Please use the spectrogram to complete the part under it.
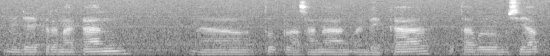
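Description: A man's voice: mid-range voice, completely flat delivery, moderate pace. A middle-aged man, a school principal, answering a news interview formally, with hesitant fillers. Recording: field interview with clear background noise. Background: ambient noise.

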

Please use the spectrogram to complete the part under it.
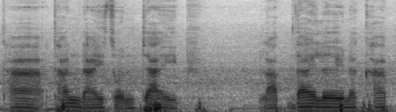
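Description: A man presenting items for sale in a video, speaking politely in short, halting phrases over music. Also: sits low, flat delivery, background noise. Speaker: fish seller presenting betta fish for sale. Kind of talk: unhurried sales video narration. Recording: music playing behind the voice.

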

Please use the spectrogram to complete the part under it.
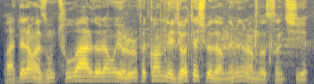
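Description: A man with an Iranian Persian accent doing let's-play commentary as a gaming YouTuber. He swings between loud panicked yelps and hushed, tense muttering. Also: medium pitch, slight background noise.

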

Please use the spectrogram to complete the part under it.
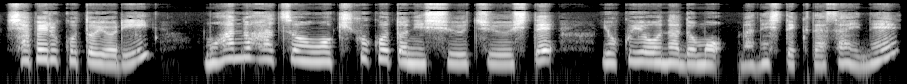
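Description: A woman's voice: fairly high pitch, normal speed, darkish tone, dry recording, studio quality. A woman teaching a radio language lesson, explaining pronunciation in a patient way.

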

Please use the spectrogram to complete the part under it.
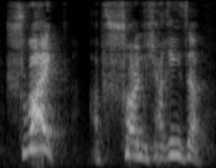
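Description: A woman's voice: on the high side, big pitch swings, takes it slowly, bright, forceful tone, breathy edge, pitched above the performer's own voice, heavily acted. A woman playing a small, boastful male knight in a storybook reading, bellowing pompously.

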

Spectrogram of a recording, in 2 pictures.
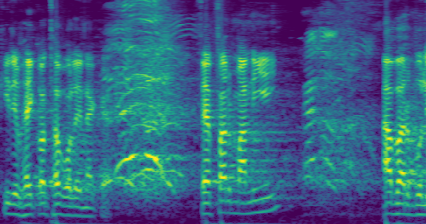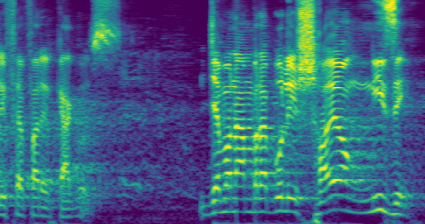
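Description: Slow-preaching Bangladeshi man in echoing hall. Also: fairly high pitch, fairly bright tone. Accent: Bangladeshi Bengali. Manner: calls out questions to the crowd, jokes, chanted Arabic verses. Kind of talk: sermon.

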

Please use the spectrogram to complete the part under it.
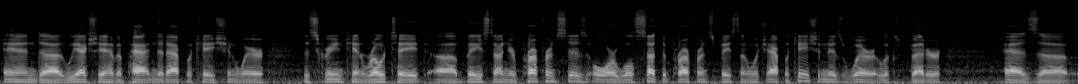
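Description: Standing outdoors beside a car, a middle-aged engineering executive explains a product in an on-camera interview, using frequent fillers. His voice is on the low side and darkish, with a steady tone and moderate pace; he wears a lapel mic, yet the sound sounds recorded from a distance, with slight background noise.

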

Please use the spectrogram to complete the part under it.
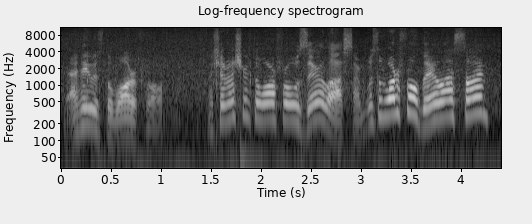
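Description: This young adult man, a house painter vlogging outdoors around his wooden deck and yard, rambles and jokes casually to a camera held at arm's length. His voice sits high and a bit bright, racing along with huge pitch swings, and the rough recording carries slight background noise.

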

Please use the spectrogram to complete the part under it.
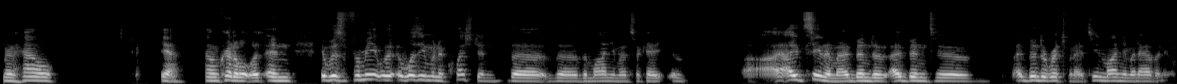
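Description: Here the Indiana co-host, a middle-aged man from the state's west central region, has a fairly high, steady voice and talks a bit quickly. His questions wander and stall, packed with filler words, in a relaxed interview format. Recorded via headset on a video call, the sound is dull and low-fidelity.

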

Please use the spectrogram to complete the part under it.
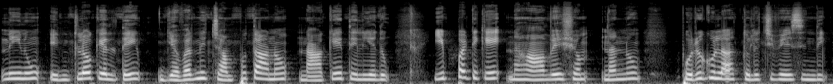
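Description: A woman reading the lines of a remorseful, despairing man in a pleading way, with a smooth voice. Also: on the high side, fairly even intonation, unhurried, close to an everyday voice. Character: remorseful guilt-wracked grown man, despairing.

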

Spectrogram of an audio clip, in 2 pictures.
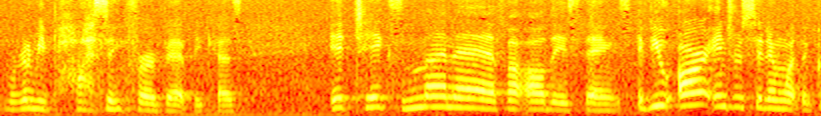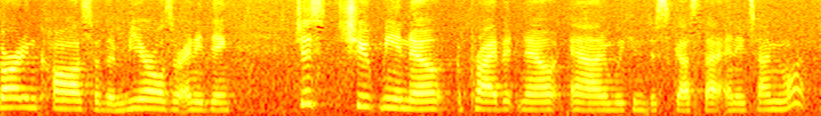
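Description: A woman's voice: mid-range voice, moderate pace, a little hiss or hum, low-quality recording. A woman in her forties, filming herself at arm's length with a phone in an outdoor garden, talking in a chatty, rambling way with lots of "like". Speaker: travel vlogger. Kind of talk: casual vlog walkthrough. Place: outdoor garden courtyard of a house. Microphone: phone camera at arm's length.

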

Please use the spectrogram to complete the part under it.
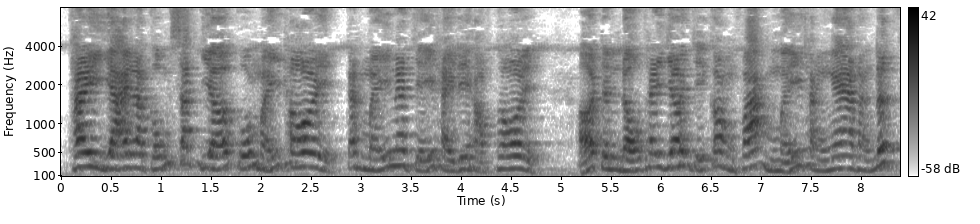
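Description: A man teaching a drum lesson, lecturing bluntly and rambling, counting beats out loud. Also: extremely high pitch. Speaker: music teacher. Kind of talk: drum lesson, talking to camera. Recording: echoey room, mic at a distance. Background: faint drums and music.

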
